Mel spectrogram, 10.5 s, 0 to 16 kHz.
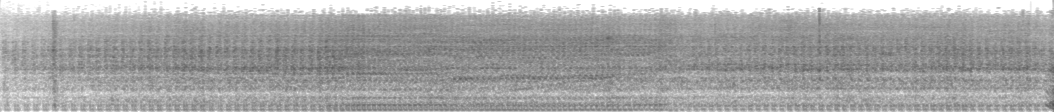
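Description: A 2025 Kawasaki Ninja 500 idles steadily while warming up, a low, even engine thrum close by with a slight rise in the middle and faint mechanical clatter.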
